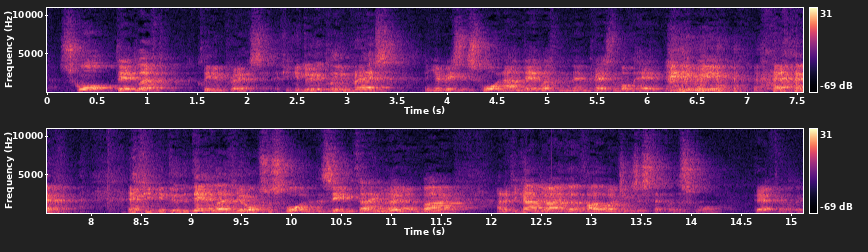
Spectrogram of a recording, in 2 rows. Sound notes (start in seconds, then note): 7.8 chuckles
